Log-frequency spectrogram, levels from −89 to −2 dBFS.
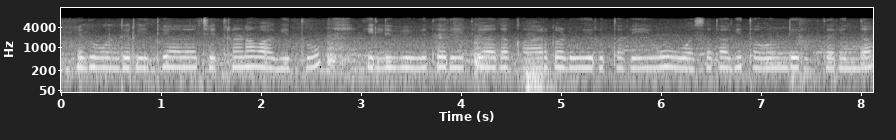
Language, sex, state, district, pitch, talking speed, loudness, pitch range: Kannada, male, Karnataka, Bijapur, 240 Hz, 95 wpm, -15 LUFS, 235-245 Hz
